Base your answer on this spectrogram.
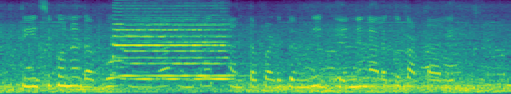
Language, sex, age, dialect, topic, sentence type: Telugu, female, 18-24, Utterandhra, banking, question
